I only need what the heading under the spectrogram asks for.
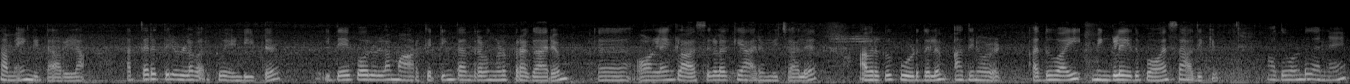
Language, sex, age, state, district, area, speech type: Malayalam, female, 18-30, Kerala, Wayanad, rural, spontaneous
